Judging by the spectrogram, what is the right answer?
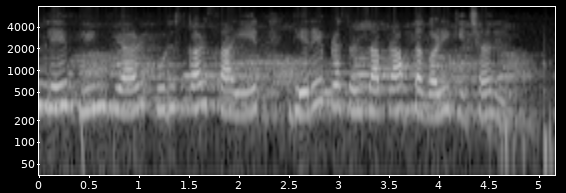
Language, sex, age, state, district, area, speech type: Nepali, female, 18-30, West Bengal, Darjeeling, rural, read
